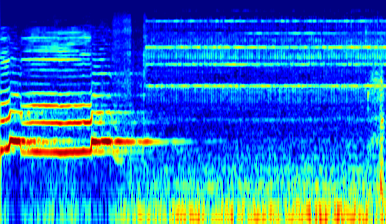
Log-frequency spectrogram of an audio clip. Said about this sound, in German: Also, wenn ich nicht wüsste, dass das nicht sein kann, könnte man glatt meinen, in dem Sarg klingelt ein Wecker.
